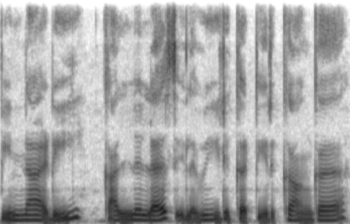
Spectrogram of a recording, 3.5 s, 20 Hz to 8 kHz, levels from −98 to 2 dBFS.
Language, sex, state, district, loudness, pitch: Tamil, female, Tamil Nadu, Nilgiris, -17 LUFS, 165 Hz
